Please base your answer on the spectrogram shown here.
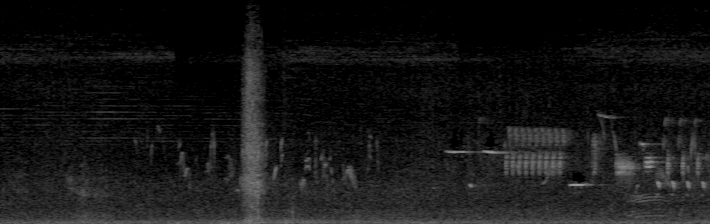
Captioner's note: birdsong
